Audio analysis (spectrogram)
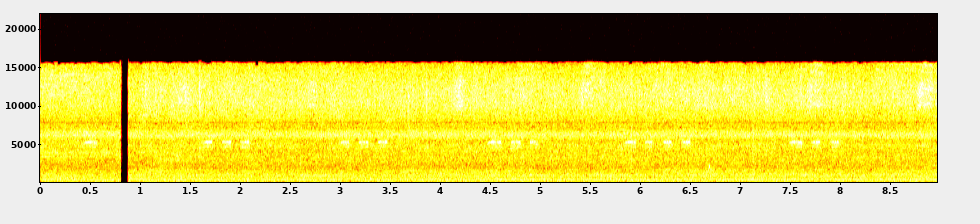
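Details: Honey bee workers tending the queen give a steady massed buzzing hum, briefly cut off for an instant near the start. Faint high chirps in groups of two or three recur throughout.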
